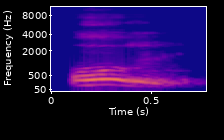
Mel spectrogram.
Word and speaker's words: ओम: ओम अकार उकार मकार, ओम के लिए अकार, अका उच्चारण करते ही मुंह खुलता है, और उकार से उच्चारण से वो चलता है, कुछ क्षण तक चलता है, और म से विलीन हो जाता है।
